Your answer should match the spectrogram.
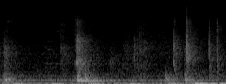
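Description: A few faint knocks and thuds over a low, steady hum.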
